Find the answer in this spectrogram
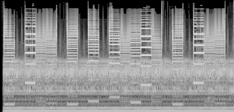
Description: SCIFI

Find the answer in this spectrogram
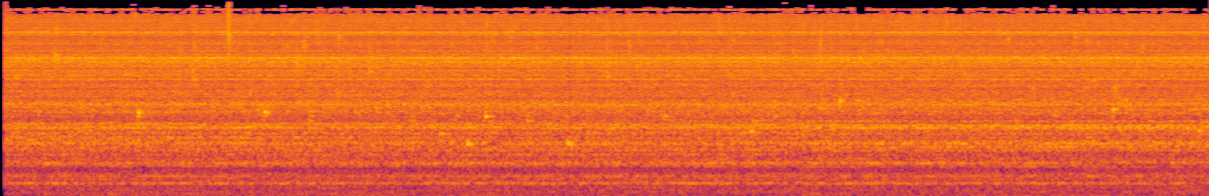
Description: INDUSTRY

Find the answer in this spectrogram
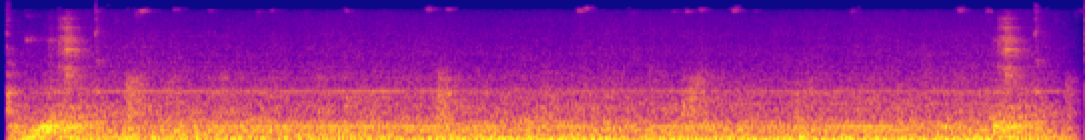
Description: HOUSE

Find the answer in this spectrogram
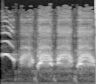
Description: CARTOON

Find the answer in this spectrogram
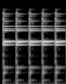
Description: BANGS

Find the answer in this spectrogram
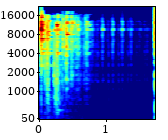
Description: BREAKING

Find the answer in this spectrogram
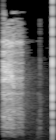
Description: CAMERAS

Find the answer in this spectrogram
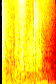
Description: PAPER

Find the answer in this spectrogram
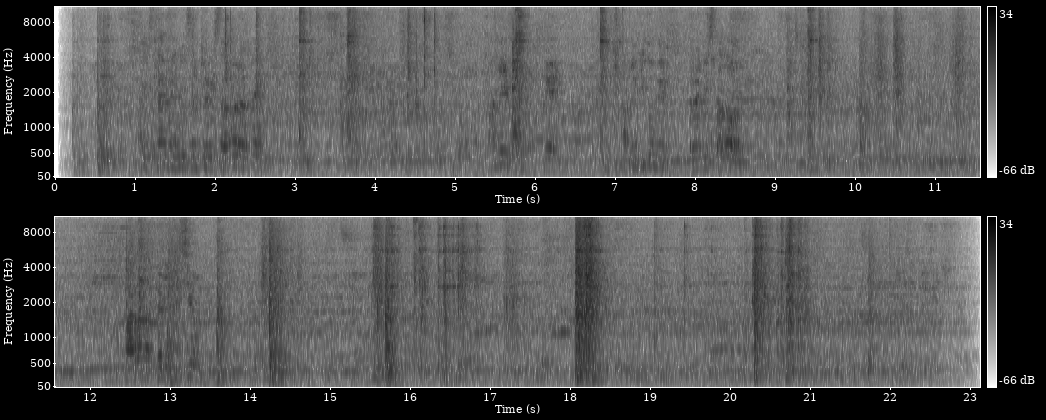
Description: AMBIENCE

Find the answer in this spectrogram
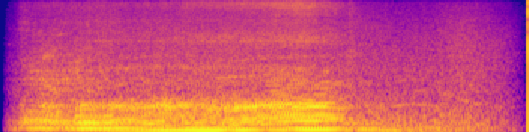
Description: VEHICLES

